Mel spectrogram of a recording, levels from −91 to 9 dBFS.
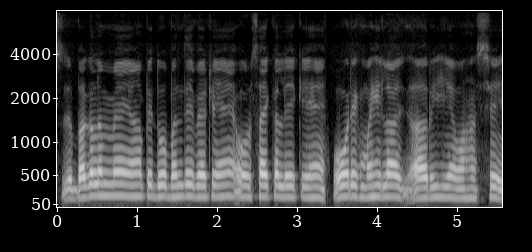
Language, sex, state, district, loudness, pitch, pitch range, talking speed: Hindi, male, Uttar Pradesh, Ghazipur, -20 LUFS, 165 Hz, 155-175 Hz, 215 wpm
